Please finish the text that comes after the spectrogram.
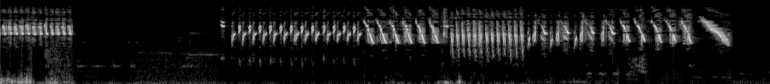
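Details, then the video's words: European goldfinch performing Widani song: a steady high whistled note, a pause, then a long, fast series of repeated tinkling twitters with a buzzy middle stretch, closing on a falling slurred note. "تغريد ويداني لطائر الحسون"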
